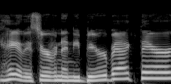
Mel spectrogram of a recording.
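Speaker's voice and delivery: loud, joking delivery. Retelling a joke called out to a woman on a plane: retelling a loud joking line. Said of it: "And I said it loud".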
